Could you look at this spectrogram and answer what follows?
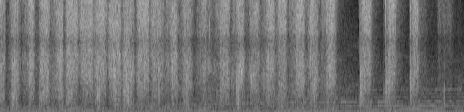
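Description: A brush scrubs dust and sanding residue off clogged sandpaper during fiberglass speaker pod work, giving a steady run of quick rasping strokes, close and even, with no talk.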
